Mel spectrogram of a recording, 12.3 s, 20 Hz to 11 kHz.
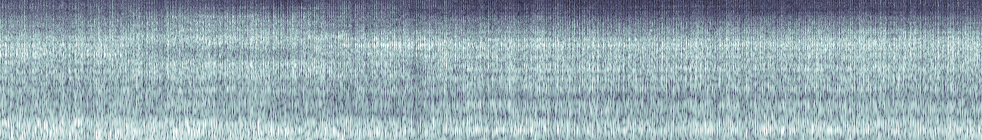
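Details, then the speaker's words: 1971 Johnson 20 hp two-stroke outboard after leaning the carburetor mixture and resetting the idle stop screw, throttle at the first mark: steady, crisp buzzy idle with no stumbling; normal idle. "Wow. That's the best right there. Sounds much better. And it's down here, you know, it's idling."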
